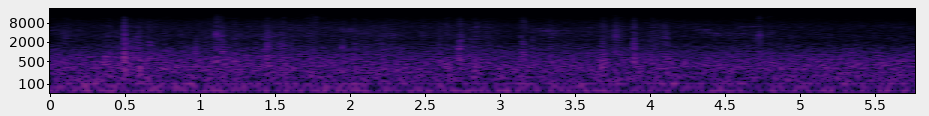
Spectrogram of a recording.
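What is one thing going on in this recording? Footsteps crunch softly on a path outdoors.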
